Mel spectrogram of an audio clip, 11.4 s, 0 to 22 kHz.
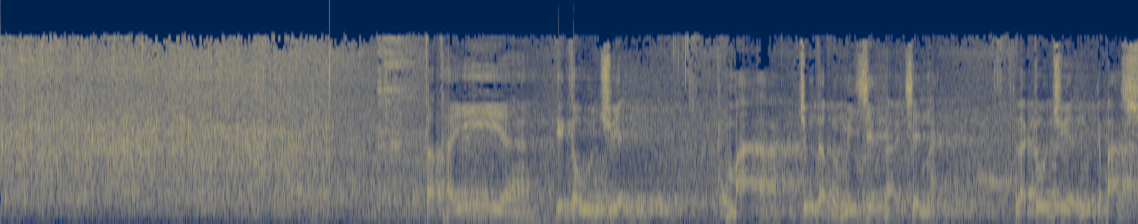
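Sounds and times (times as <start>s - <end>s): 
audience applause: 0.0s - 3.8s
speech: 4.3s - 11.3s.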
